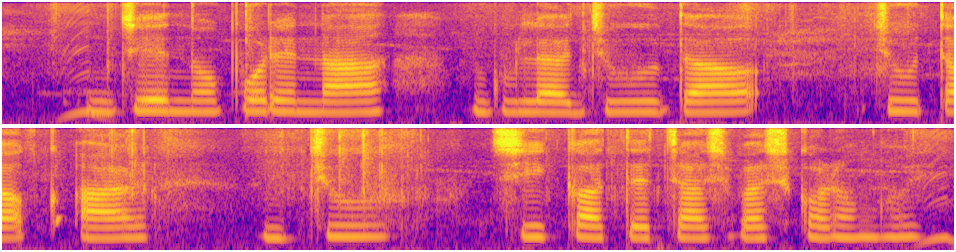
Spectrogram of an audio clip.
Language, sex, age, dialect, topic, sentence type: Bengali, female, 18-24, Rajbangshi, agriculture, statement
